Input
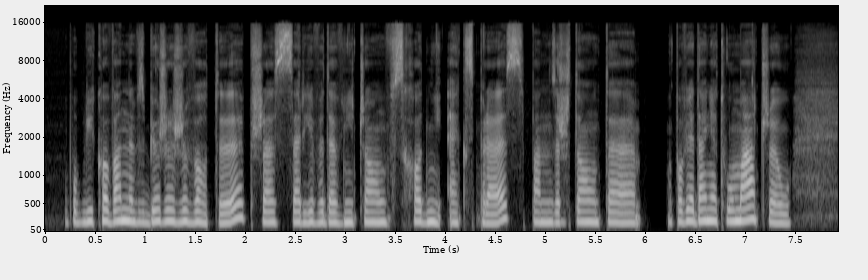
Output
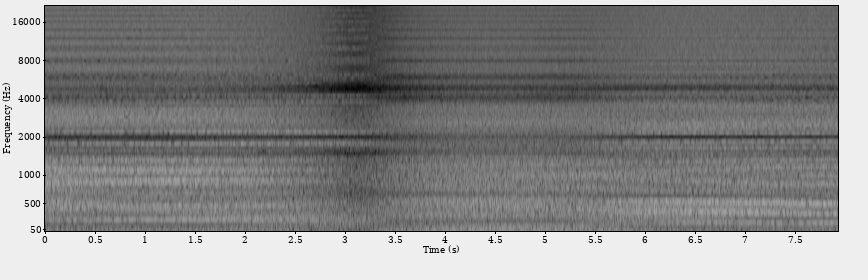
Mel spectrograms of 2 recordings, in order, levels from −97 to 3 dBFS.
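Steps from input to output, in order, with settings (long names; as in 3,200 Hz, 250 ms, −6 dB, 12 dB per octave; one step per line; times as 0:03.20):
brickwall limiter −24 dBFS, peak gain reduction 11.5 dB
decimation without filtering 22×
phaser with its sweep stopped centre 1,000 Hz, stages 8
extreme stretch with random phases 27×, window 0.10 s, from 0:07.02
every bin compressed towards the loudest bin 2 to 1
level +5 dB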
